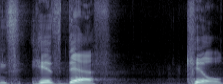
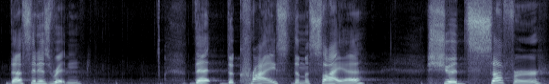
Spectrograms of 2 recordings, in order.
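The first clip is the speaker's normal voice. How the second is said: slow, weighty reading; solemn scripture reading; 3 semitones higher, 4 dB louder, slower than usual. Acted. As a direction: read it like a proclamation. Reads scripture summary aloud.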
